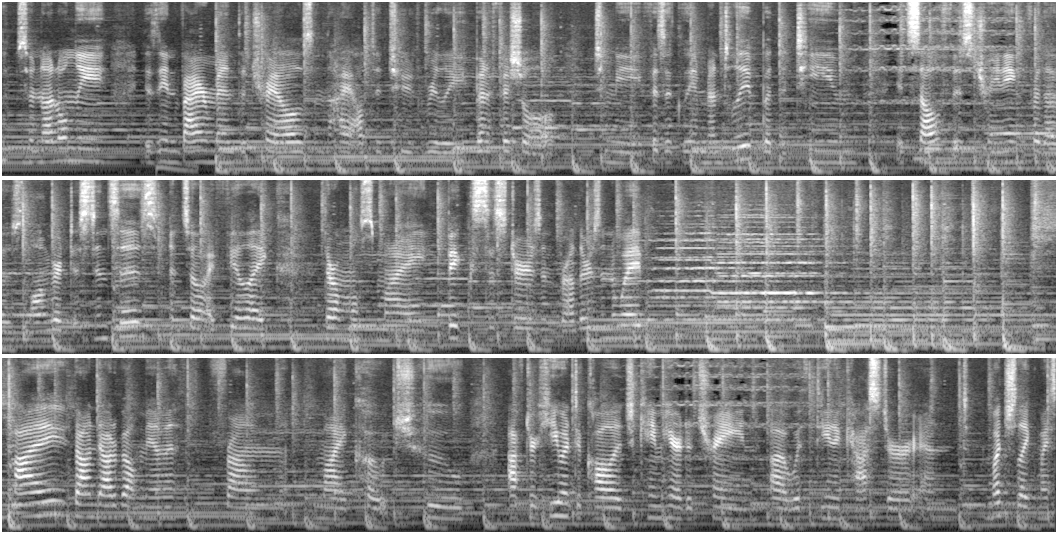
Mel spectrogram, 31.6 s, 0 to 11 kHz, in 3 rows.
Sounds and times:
Speech: 0.0s - 17.0s, 21.2s - 31.6s
Music: 0.0s - 31.6s.

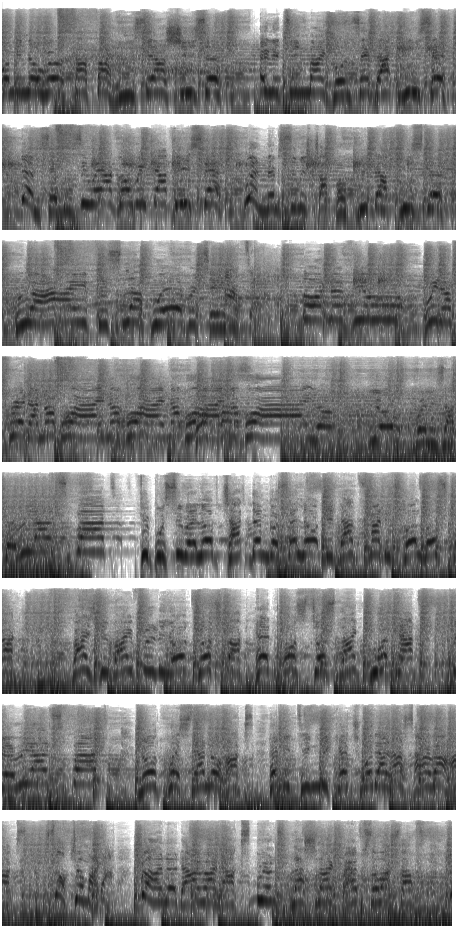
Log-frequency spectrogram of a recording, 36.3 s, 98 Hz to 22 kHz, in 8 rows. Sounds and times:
Music: 0.0s - 36.2s.

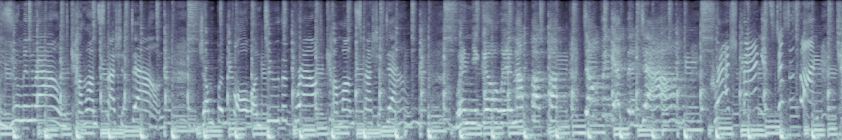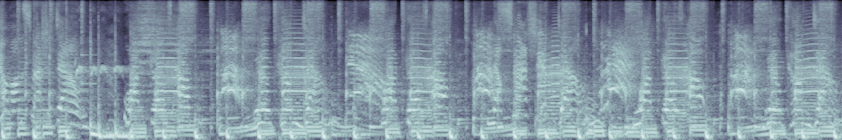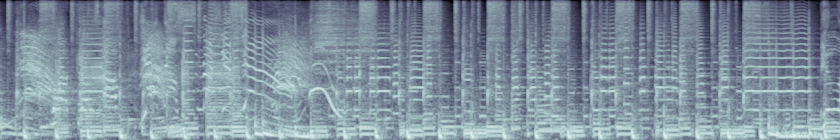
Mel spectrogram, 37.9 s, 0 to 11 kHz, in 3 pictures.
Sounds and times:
Music: 0.0s - 37.8s.

